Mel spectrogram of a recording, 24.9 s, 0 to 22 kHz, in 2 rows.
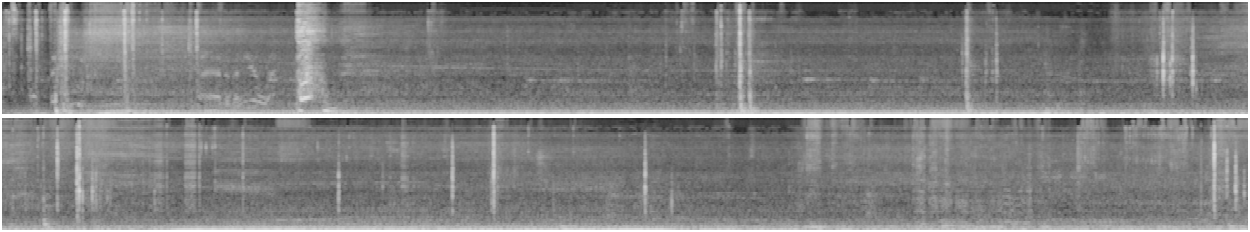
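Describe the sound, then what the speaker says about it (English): A 1988 Chevrolet Caprice Estate wagon being driven, a steady low engine and road rumble heard from inside the car, swelling at times as it accelerates, with occasional faint clicks and no clear talk. "I'm gonna do a quick driving video"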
